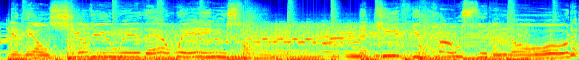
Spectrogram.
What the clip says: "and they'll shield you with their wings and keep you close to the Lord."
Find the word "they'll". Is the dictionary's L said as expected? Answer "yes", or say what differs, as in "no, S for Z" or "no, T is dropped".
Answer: yes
